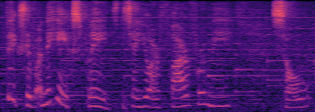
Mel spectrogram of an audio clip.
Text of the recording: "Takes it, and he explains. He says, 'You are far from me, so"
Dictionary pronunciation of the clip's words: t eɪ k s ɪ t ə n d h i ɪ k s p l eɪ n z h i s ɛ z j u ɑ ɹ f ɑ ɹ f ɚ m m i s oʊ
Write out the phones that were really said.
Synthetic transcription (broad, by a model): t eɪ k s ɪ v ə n h i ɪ k s p l eɪ n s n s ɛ j u ɑ ɹ f ɑ ɹ f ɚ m m i s oʊ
